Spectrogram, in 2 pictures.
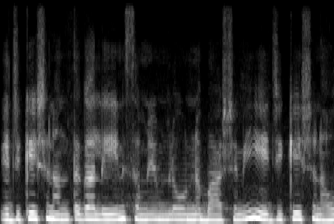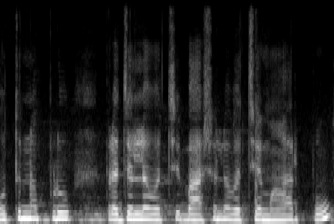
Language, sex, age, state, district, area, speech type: Telugu, female, 30-45, Telangana, Hanamkonda, urban, spontaneous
